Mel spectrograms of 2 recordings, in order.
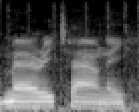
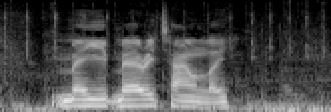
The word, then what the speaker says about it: Mary Towneley: it really back to mary towney lady town sorry lady townley i've been saying it wrong the whole way around i kept correcting these two it turns out i was wrong mary townley and we think that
